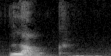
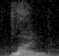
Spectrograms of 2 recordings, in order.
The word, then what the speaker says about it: lang: I know that's an ow sound, but it's spelt with an A, and historically it was an a sound, lang or lunk, just like in sort of Scottish English or maybe up Geordie way.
